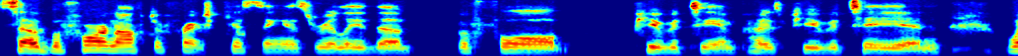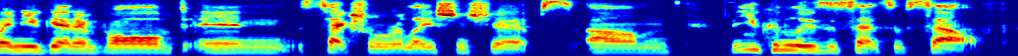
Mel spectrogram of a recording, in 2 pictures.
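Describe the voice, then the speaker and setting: A woman with an English accent talks at a moderate pace, her pitch fairly low and her intonation fairly even. The sound is dry and close, with no echo. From England. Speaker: filmmaker. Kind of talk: panel discussion.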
